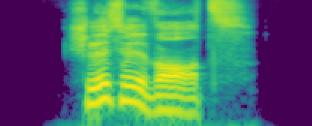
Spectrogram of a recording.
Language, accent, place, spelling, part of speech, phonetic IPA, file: German, Germany, Berlin, Schlüsselworts, noun, [ˈʃlʏsl̩ˌvɔʁt͡s], De-Schlüsselworts.ogg
- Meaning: genitive singular of Schlüsselwort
